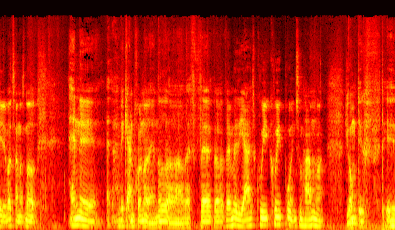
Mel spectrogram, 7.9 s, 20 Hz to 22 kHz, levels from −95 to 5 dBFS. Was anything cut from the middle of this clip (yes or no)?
no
